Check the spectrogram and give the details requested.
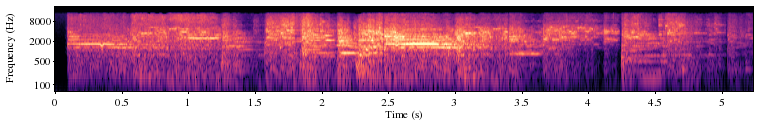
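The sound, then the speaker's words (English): A loud crash of a glass partition shattering as someone walks into it, followed by several seconds of shards tinkling and clattering as the pieces fall and settle, with no voices. “glass partition.”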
